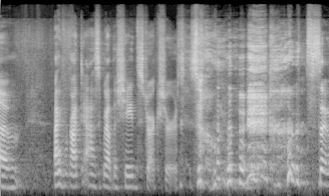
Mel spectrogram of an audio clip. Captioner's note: laughs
